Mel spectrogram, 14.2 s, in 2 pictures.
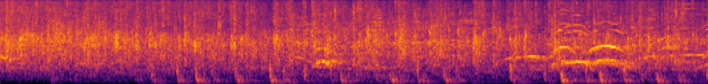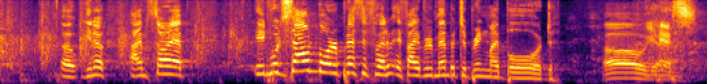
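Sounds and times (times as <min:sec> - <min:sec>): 
people clapping along: 0:00.0 - 0:10.9
speech: 0:07.7 - 0:14.1
laughter: 0:12.6 - 0:14.1.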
